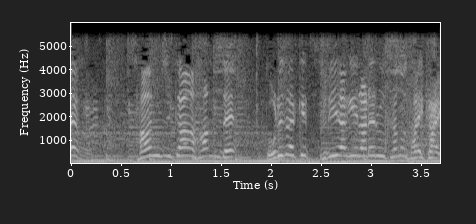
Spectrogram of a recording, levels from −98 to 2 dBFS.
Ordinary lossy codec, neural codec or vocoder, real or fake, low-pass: none; none; real; 5.4 kHz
